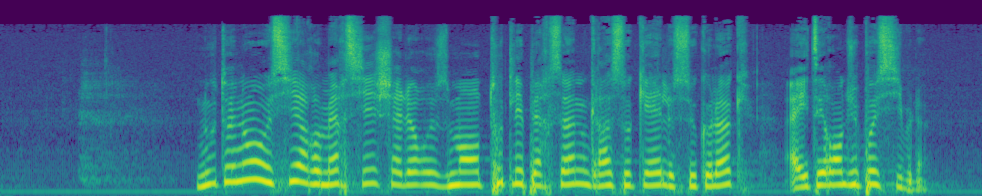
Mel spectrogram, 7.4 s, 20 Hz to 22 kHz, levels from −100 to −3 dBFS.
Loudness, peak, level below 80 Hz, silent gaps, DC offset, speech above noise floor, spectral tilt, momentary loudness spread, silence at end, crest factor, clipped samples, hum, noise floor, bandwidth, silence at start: -14 LUFS; -2 dBFS; -52 dBFS; none; under 0.1%; 35 dB; -4 dB/octave; 7 LU; 0.4 s; 12 dB; under 0.1%; none; -48 dBFS; 16 kHz; 1.45 s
